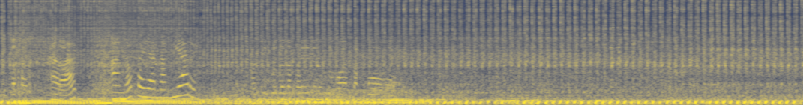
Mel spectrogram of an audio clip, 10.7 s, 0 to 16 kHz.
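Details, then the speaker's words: Yamaha Sniper 155R at idle: fast, loud metallic ticking as the failed cam chain tensioner, its spring dropped out and no tension left, lets the chain slap; tensioner to be replaced. "so ito yun papalitan ng tensioner yung sniper natin dahil nagkaroon ng parang tunog TMX na kanina"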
